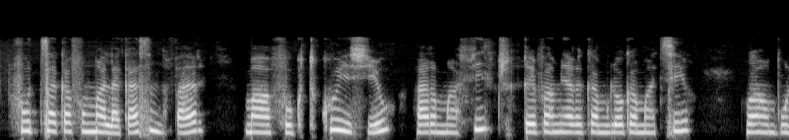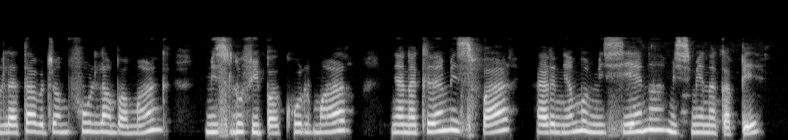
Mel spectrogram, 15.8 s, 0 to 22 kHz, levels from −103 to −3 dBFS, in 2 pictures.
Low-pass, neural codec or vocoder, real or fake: 7.2 kHz; vocoder, 44.1 kHz, 128 mel bands, Pupu-Vocoder; fake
